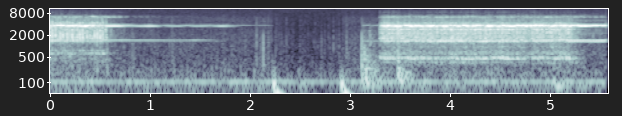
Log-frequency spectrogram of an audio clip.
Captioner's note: phone rings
